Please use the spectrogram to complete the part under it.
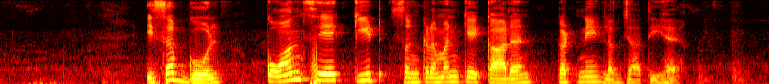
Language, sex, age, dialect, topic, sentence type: Hindi, male, 18-24, Marwari Dhudhari, agriculture, question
